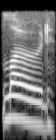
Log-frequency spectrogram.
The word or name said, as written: Lod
